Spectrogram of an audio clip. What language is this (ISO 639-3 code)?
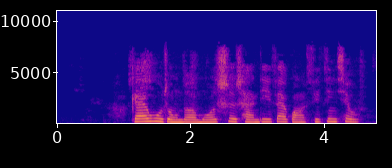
zho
